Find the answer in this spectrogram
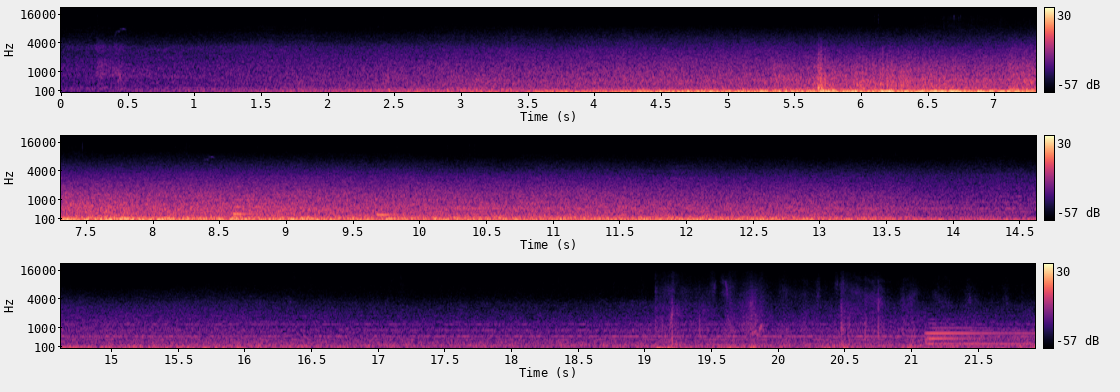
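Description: A deep rumble of wind and breaking surf that swells up from silence, peaks about six seconds in, then slowly dies away. Faint sustained musical tones come in near the end.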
